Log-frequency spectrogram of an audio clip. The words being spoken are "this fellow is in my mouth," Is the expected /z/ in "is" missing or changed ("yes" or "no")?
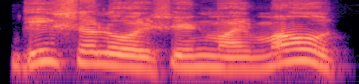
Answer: yes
